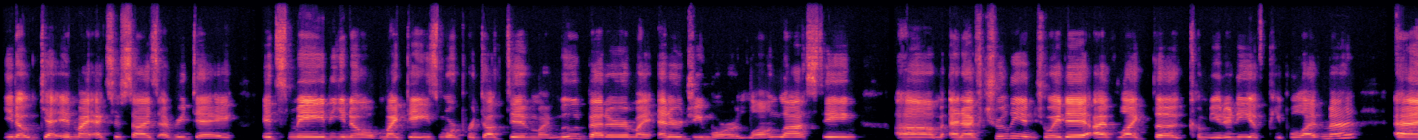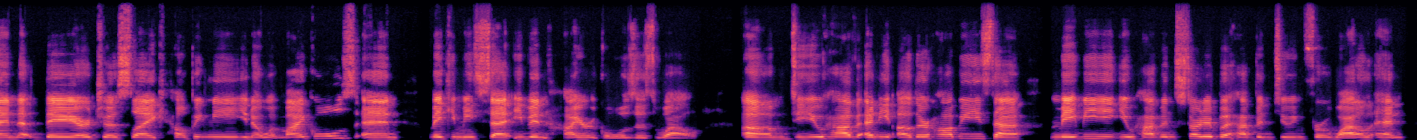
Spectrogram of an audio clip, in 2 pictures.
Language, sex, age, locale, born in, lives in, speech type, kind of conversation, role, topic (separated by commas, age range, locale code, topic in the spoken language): English, female, 25-29, en-US, United States, United States, conversation, unstructured, none, What new hobby have you started recently, what inspired you to try it, and how has it changed your daily routine?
